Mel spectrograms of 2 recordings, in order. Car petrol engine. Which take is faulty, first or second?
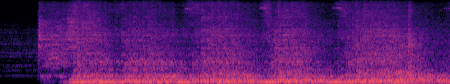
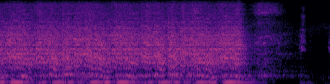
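second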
